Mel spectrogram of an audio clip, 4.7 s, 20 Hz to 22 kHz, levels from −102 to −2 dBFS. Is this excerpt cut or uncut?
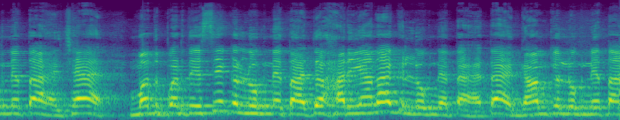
uncut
